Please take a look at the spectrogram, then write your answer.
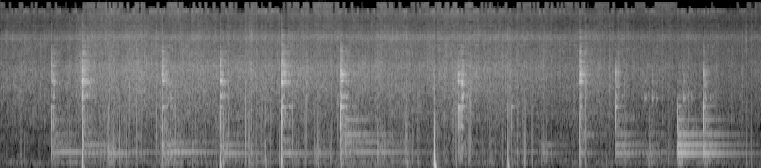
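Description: Curry leaves crackle in hot oil with onions in a pan, a close sizzle punctuated by repeated sharp metallic spoon taps and scrapes in an irregular rhythm, with no voices.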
